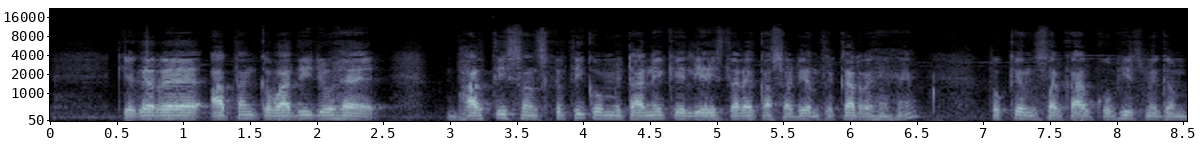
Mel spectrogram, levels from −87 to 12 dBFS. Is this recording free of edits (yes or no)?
yes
